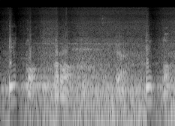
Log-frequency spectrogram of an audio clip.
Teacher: Karena qof-nya bersifat alistila atau tebal. Berbeda dengan huruf dal yang ada di akhir bacaan.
